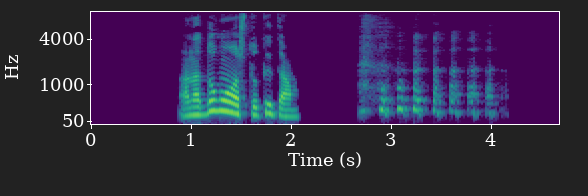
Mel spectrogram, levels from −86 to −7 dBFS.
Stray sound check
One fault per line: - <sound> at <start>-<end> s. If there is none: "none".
- laugh at 2.7-4.2 s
